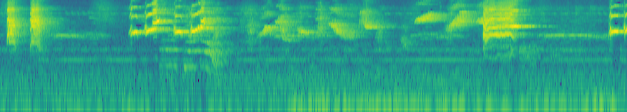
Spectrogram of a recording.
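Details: Oriental magpie-robin singing hard with a rich, varied repertoire meant to provoke emotion and tail spreading: sharp high notes, a falling slurred whistle, buzzy bursts and fluty phrases over a faint low hum.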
